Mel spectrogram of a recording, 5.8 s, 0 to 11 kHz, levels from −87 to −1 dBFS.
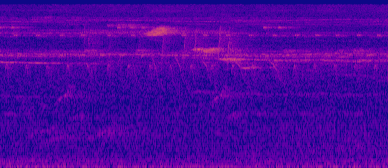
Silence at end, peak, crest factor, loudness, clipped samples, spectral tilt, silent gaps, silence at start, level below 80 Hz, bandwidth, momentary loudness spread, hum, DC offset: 0 s; -26 dBFS; 20 dB; -42 LUFS; under 0.1%; 1 dB/octave; none; 0 s; -64 dBFS; 10.5 kHz; 10 LU; none; under 0.1%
